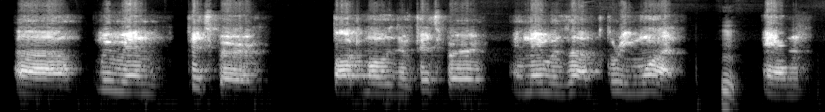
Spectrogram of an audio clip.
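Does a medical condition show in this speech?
Yes: Parkinson's disease; left knee replaced, rehabilitation after replacement; symptoms vary day to day, some days legs feel good.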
